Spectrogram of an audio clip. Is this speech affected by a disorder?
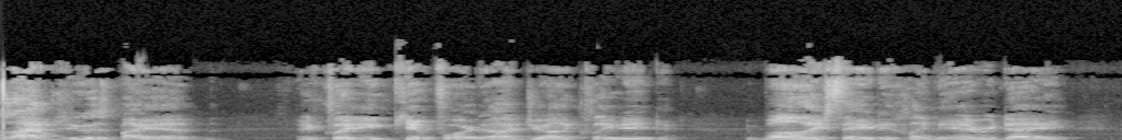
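Yes: Friedreich's ataxia.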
